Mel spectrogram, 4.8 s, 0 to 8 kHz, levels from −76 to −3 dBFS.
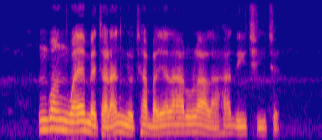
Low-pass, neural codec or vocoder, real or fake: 7.2 kHz; codec, 16 kHz in and 24 kHz out, 1 kbps, XY-Tokenizer; fake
